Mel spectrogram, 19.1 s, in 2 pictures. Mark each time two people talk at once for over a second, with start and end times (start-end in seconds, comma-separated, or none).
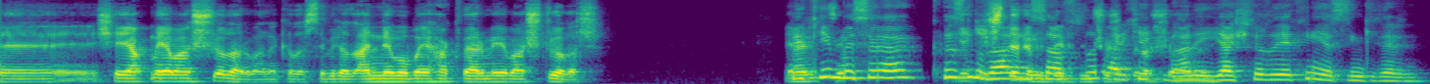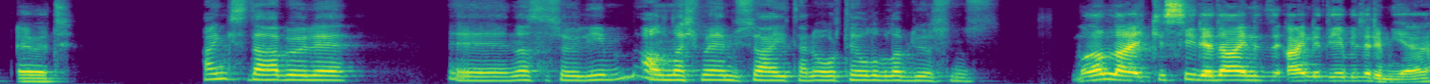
6.3-8.0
